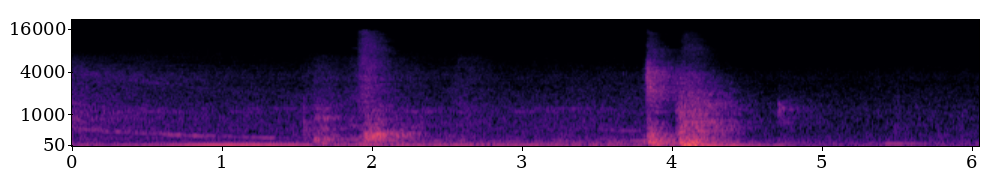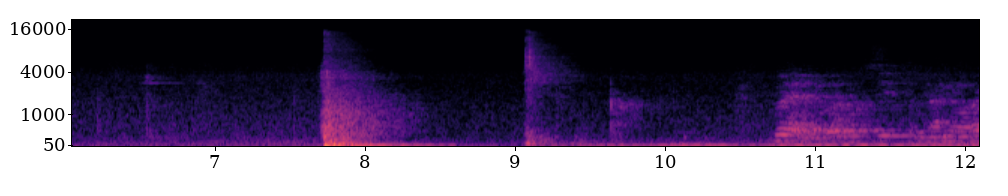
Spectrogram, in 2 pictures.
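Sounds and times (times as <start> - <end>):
car door slamming: 3.8 - 4.6, 7.7 - 8.4.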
